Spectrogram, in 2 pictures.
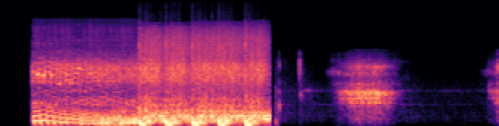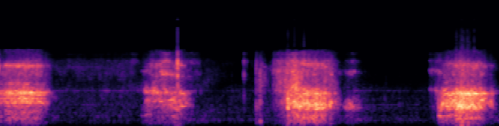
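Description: Loud music, then slow rough snores with a faint background hum.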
